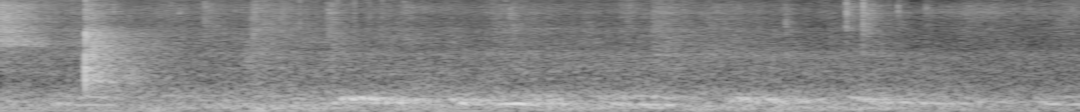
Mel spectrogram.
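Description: Pigeons cooing softly nearby in low, rolling murmurs, with a brief sharp tap near the start.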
